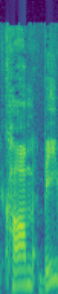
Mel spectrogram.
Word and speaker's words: COM-B: Do you call it the COM-B model? Is that the correct pronunciation of it? – Yes, yeah, that's actually a model that was developed by researchers at University College of London.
